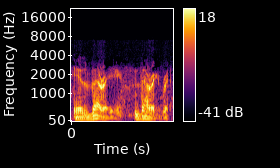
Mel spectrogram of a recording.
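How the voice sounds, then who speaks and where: An actor playing a smooth, evasive American schemer posing as a businessman, speaking deliberately in an old-time radio drama style. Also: extremely low pitch, lively intonation. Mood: coolly insinuating. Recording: dull, faintly noisy old radio recording.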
